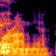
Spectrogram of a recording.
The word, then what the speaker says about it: Cuarón: It's Cuarón, right? Is that how you say his name? – Alfonso Cuarón, The way he shoots this movie is spellbinding.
